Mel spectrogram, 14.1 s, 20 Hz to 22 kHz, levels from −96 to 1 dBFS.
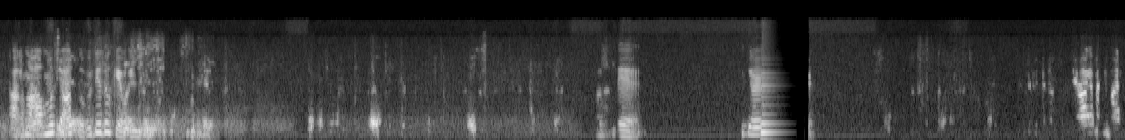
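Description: From 0.05 to 7.69 s a second voice sits under the main talker at roughly 10 dB below it: the other side's voice leaking through, likely because the far end is played on a loudspeaker and the echo canceller leaves part of it in the microphone. Unlike crosstalk on a line, it tracks the conversation itself.

Within and just after that stretch the main talker dips while both sides talk: speech suppressed in double talk, at 0.11 to 1.02 s (a shallow drop of around 5 dB), 1.59 to 2.47 s (around 10 dB), 3.99 to 4.72 s (a deep cut of around 25 dB) and briefly at 7.70 to 7.75 s. The level drops follow the overlap rather than any gap in the signal, which points to the canceller likely turning down both voices because it could not separate them.

At 9.45 to 9.53 s a burst of packet loss leaves 60 ms missing, with 53 ms patched over by a short continuation of the last sound. It runs straight into a long network dropout from 9.53 to 10.13 s, likely caused by no audio arriving. 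Here 580 ms are missing, and the fill fades until about 160 ms of silence remain before the audio resumes further on. The length and the silent tail set it apart from the brief burst.

From 11.08 to 11.82 s the other side's voice leaks through again, now faint at roughly 30 dB down. From 12.52 s to the end, speech suppressed in double talk pushes the talker down by as much as 40 dB, almost removing them.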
